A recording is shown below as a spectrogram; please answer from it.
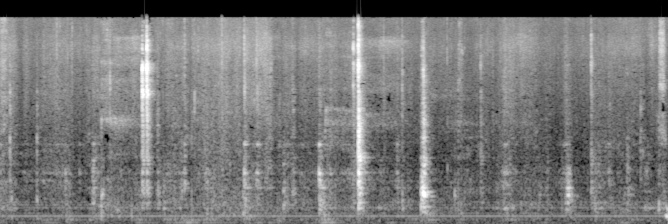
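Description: Small metal clicks and scrapes of a wire clip and fastener being handled by hand on the car's sheet-metal body, a few sharp ticks loudest about two, five and six seconds in, over a faint steady hum.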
